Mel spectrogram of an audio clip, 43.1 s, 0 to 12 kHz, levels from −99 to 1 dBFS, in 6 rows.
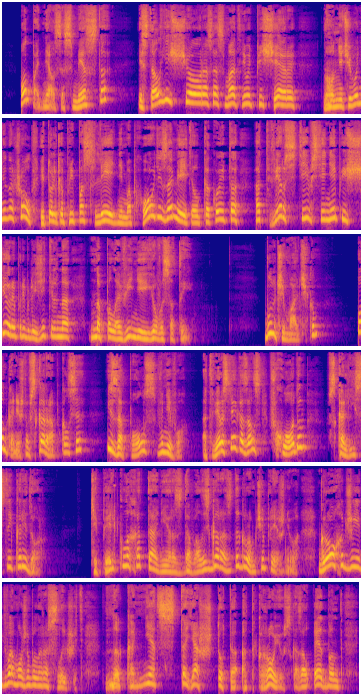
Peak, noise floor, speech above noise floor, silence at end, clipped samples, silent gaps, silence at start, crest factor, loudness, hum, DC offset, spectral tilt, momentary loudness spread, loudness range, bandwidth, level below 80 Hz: -2 dBFS; -80 dBFS; 62 dB; 0.15 s; under 0.1%; none; 0.4 s; 16 dB; -18 LUFS; none; under 0.1%; -4 dB/octave; 10 LU; 5 LU; 11.5 kHz; -64 dBFS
